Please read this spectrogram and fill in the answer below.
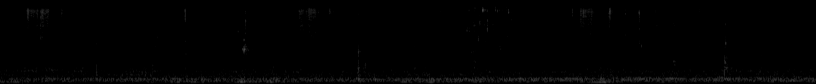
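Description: Faint bubbling of spiced cooking water boiling in a pan with the rice just added, with irregular small pops and drips over a low steady hum.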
